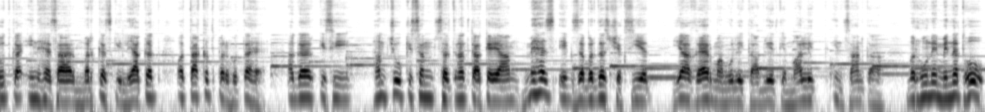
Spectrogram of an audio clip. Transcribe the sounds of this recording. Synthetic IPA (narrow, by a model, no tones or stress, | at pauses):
uːd̪kaʔɪnɦesaːɾmɐɾkəzkilɪjaːqət̪ | ɔːɾt̪aːqət̪pɐɾɦoːt̪aɦɛ̰ːɐɡəɾkɪsihɐmt͡ʃukɪsəmsɐlt̪ənət̪kaqɐjaːmːɛɦzeːkzɐbəɾd̪əst̪ʃɐxsijət̪̚jaɣɛːɾmaːmuːliqaːblijət̪̚kemaːlɪk | ɪnsaːnkamɐɾɦuːnemɪnːət̪ɦoː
